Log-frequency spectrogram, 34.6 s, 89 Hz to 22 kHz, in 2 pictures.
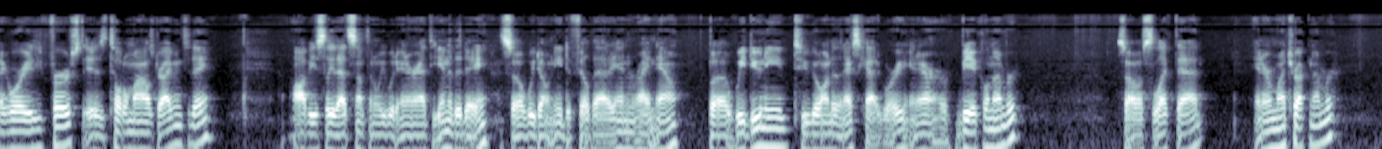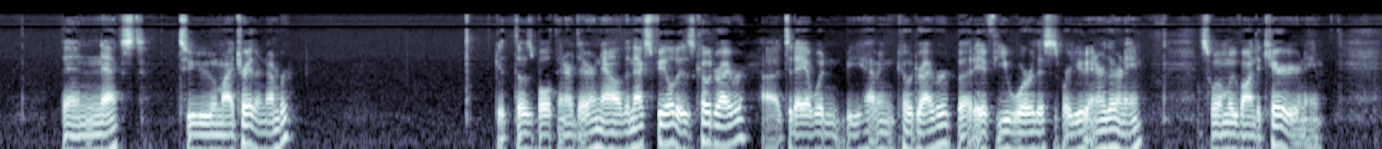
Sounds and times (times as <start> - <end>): Speech: 0.0 - 2.8, 3.6 - 12.8, 14.0 - 16.8, 18.0 - 21.0, 23.4 - 31.6, 32.3 - 33.9.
